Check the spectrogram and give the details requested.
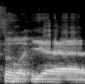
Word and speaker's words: tinnitus: Is that how you pronounce it? Yeah, Tinned, that's tinnitus.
